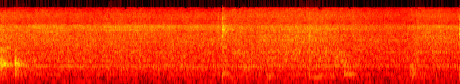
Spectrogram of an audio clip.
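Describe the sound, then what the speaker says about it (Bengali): Okra and potato frying in a pan with mustard and poppy seed paste, a steady close sizzle with a few light scrapes of stirring, no talk. "ভেন্ডি আর আলুটা একটু ভাজা ভাজা হয়ে আসছে।"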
